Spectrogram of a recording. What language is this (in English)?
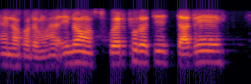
Odia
